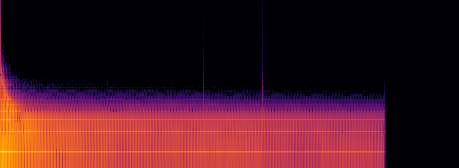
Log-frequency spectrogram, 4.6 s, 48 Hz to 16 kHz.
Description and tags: Sample00 (acid-B- 1)
Acid one-shot created by remixing the sounds of
synth, acid, 303, one-shot, tb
